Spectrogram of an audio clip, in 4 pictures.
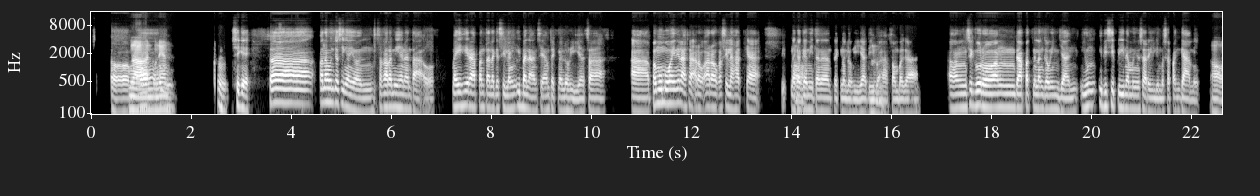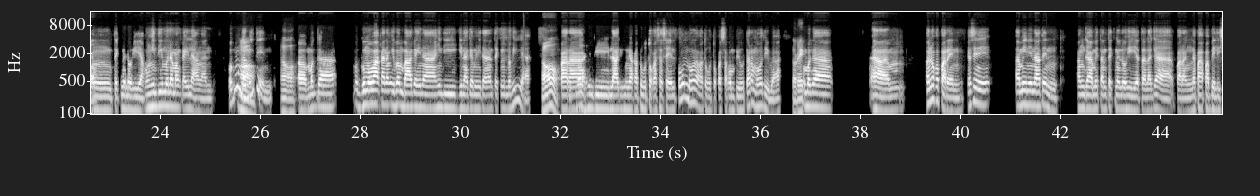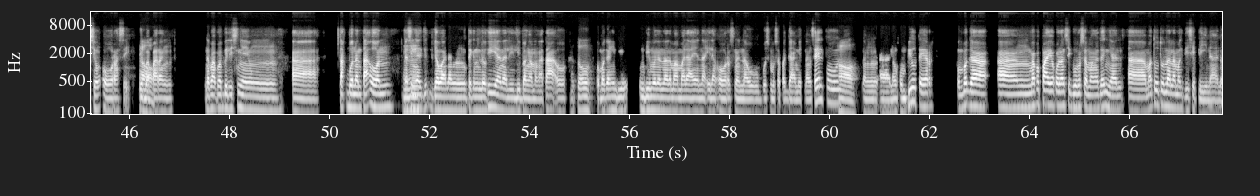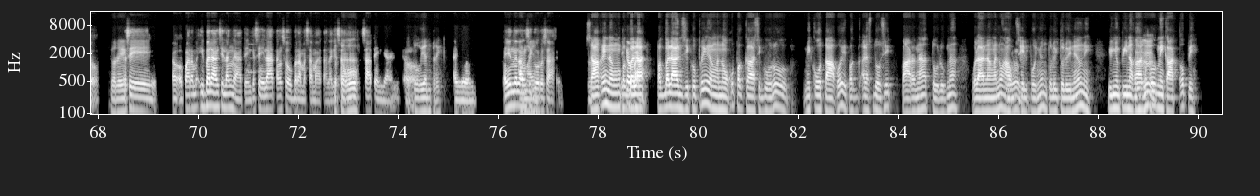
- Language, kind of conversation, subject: Filipino, unstructured, Ano ang opinyon mo tungkol sa epekto ng teknolohiya sa ating pang-araw-araw na gawain?
- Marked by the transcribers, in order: throat clearing; drawn out: "Sa"; other background noise; tapping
